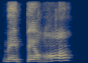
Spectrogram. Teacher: And then it is followed by an EN. So we're going to have the uvular R followed by a nasal vowel combination.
